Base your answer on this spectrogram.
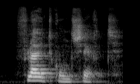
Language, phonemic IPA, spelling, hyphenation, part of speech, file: Dutch, /ˈflœy̯y.kɔnˌsɛrt/, fluitconcert, fluit‧con‧cert, noun, Nl-fluitconcert.ogg
- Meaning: 1. a flute concerto 2. a supporters' chorus of jeering, whistling and booing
